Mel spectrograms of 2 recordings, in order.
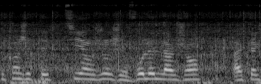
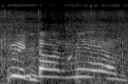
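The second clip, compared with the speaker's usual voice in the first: mock outburst; 6 semitones higher, 4 dB louder, slower than usual. Cursing the man who robbed him.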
